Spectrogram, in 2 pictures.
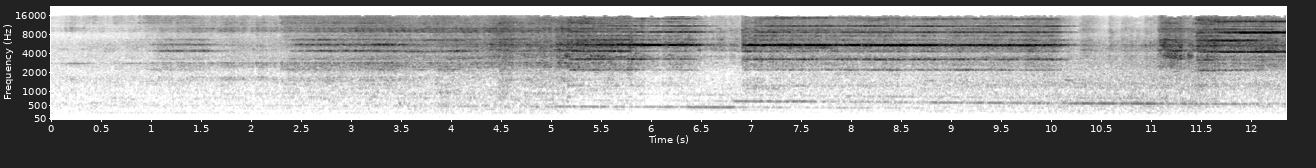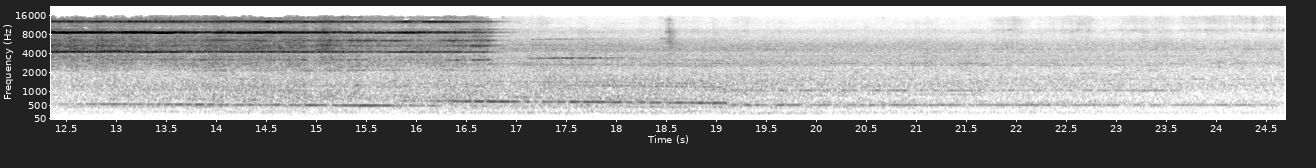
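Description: A commuter electric train running slowly past, its wheels squealing loudly in several steady high tones until about 17 seconds in, when the squeal stops. Under the squeal a lower whine slowly falls in pitch, and the train's sound fades as it moves away.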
